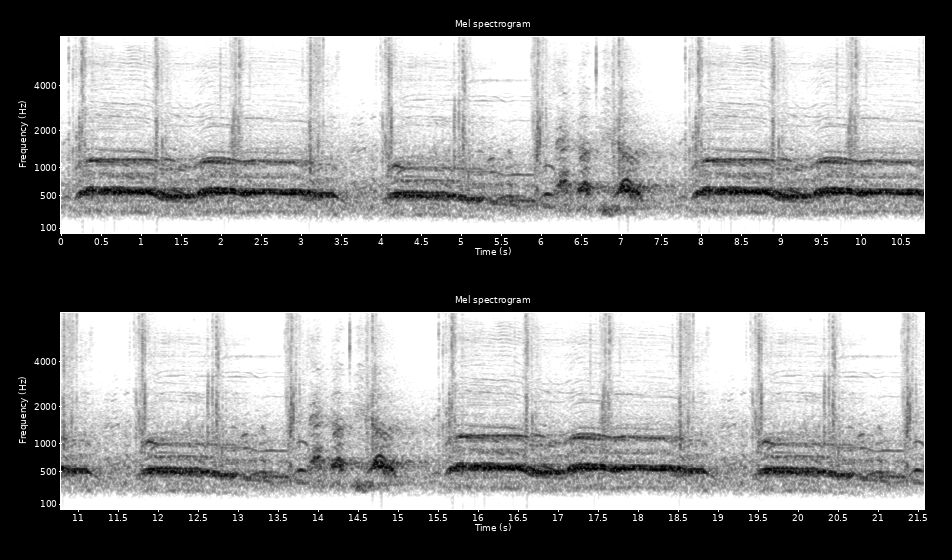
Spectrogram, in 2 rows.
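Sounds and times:
fans chanting: 0.0s - 21.5s.

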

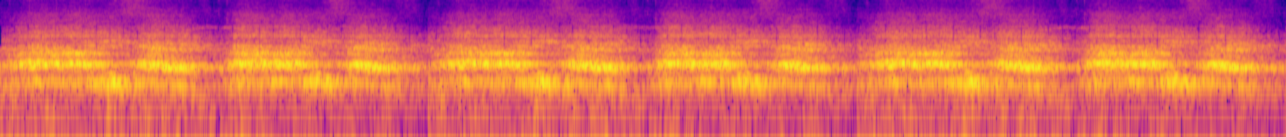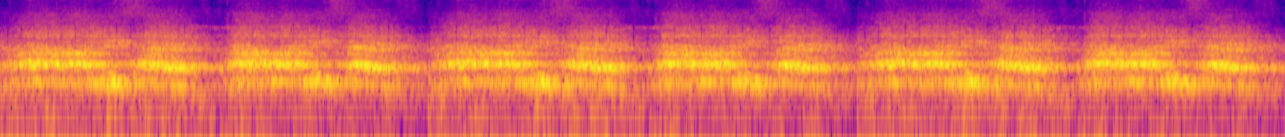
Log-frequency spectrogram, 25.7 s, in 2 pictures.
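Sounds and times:
people chanting: 0.0s - 25.7s.

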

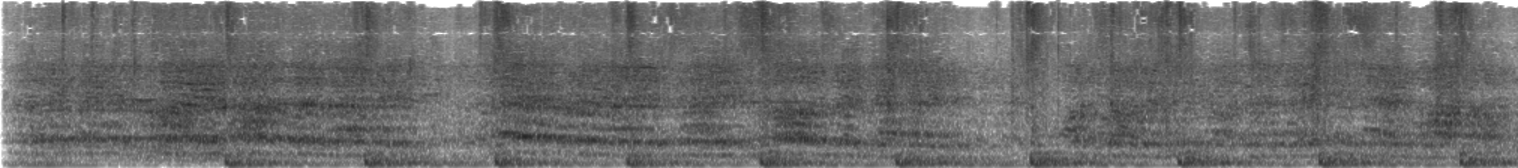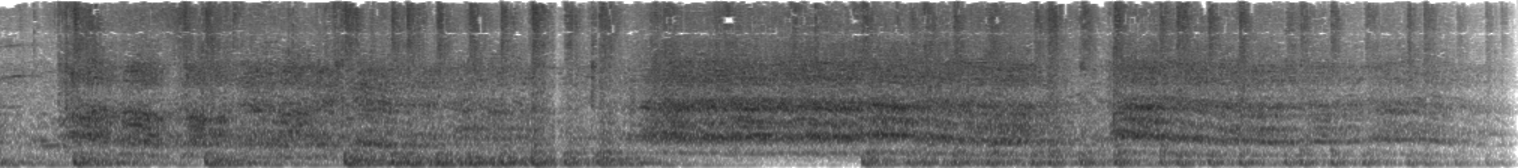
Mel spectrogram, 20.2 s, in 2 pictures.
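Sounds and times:
players chanting: 0.0s - 20.2s.

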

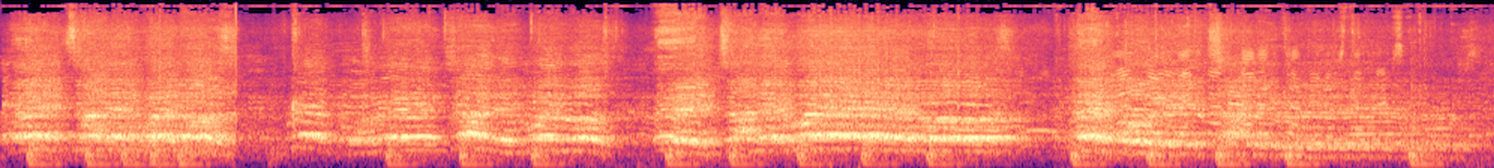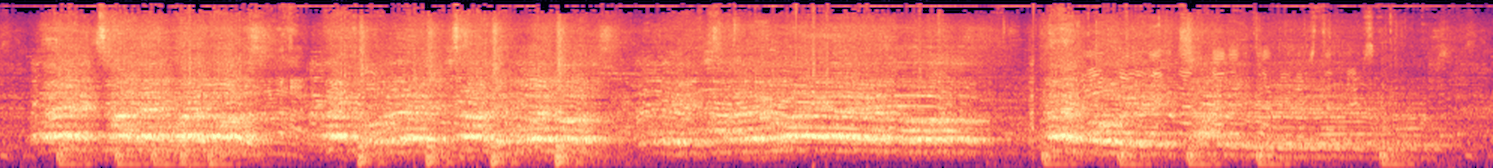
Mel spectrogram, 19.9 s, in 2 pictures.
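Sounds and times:
football songs: 0.0s - 19.9s
soccer chants: 0.0s - 19.9s
laughter: 0.4s - 19.9s.

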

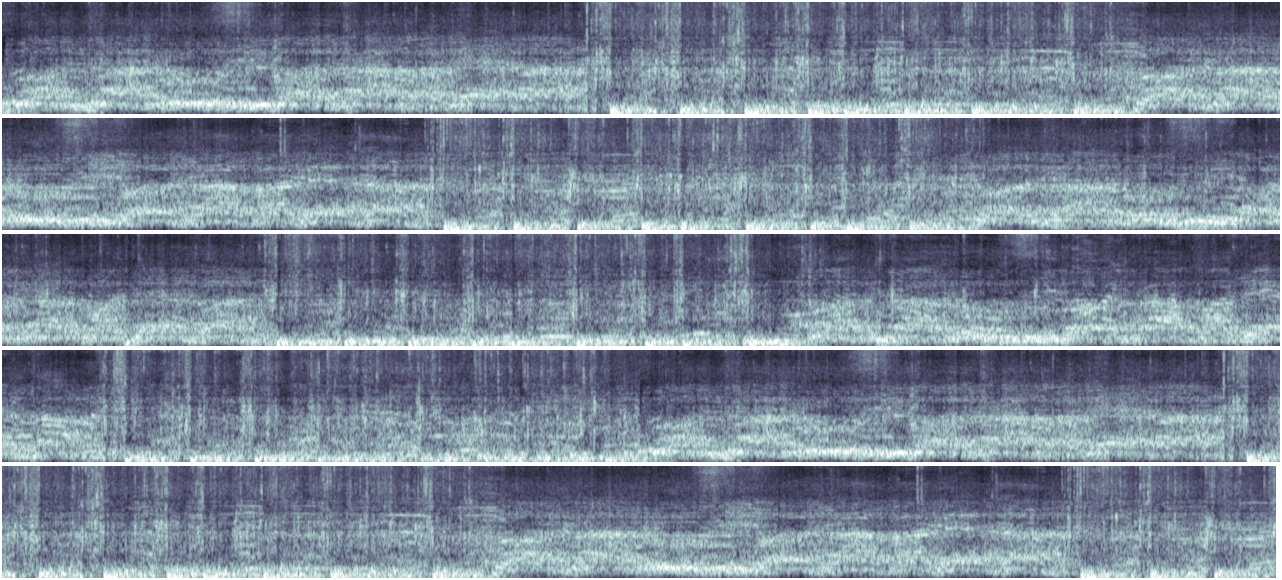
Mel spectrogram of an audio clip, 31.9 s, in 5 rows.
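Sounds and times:
football fans chanting: 0.0s - 31.9s
drums: 3.0s - 5.8s, 8.6s - 11.4s, 14.1s - 17.0s, 19.7s - 22.5s, 25.3s - 28.2s, 30.9s - 31.9s.

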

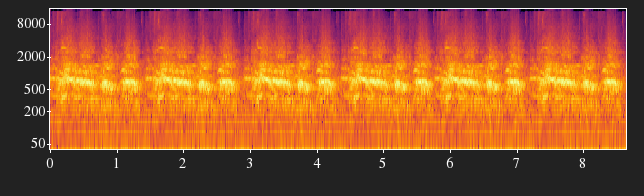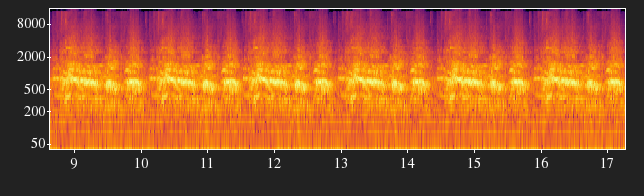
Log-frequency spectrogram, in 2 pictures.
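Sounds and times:
chanting: 0.0s - 17.2s.

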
